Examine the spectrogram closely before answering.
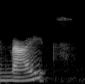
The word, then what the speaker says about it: knights: An emblem, an identifying emblem used by knights. K-N-I-G-H-T-S. Knights. K, because K is silent.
